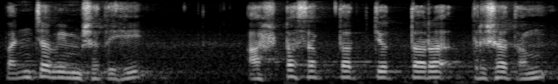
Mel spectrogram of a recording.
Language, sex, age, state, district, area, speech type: Sanskrit, male, 30-45, Karnataka, Udupi, urban, spontaneous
